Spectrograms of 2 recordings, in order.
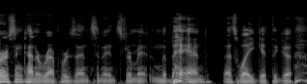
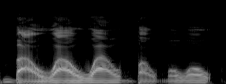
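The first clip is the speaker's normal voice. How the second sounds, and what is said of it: Attempted low bass vocal. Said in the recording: “My voice is not quite low enough.”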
